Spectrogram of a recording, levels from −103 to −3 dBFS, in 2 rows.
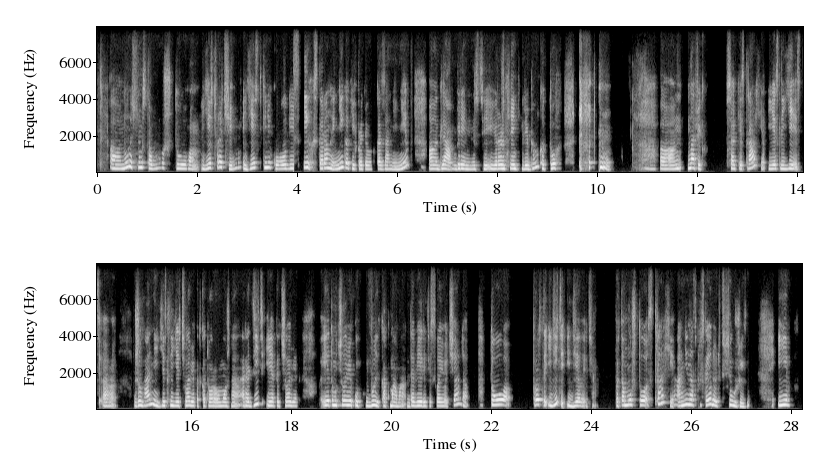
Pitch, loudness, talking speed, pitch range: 225 Hz, -18 LUFS, 125 wpm, 205-260 Hz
